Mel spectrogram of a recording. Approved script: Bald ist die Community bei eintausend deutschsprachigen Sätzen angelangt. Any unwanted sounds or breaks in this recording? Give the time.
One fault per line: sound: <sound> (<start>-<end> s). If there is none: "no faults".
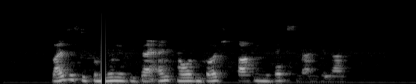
sound: dropout (1.0-1.1 s)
